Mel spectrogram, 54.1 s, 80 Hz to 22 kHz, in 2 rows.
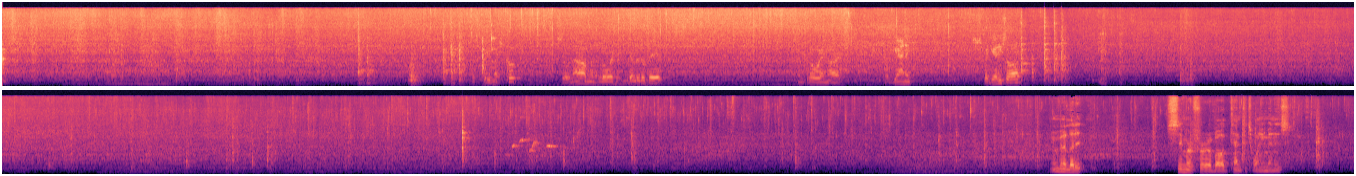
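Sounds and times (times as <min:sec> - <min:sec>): wooden spoon scraping a pan: 0:00.0 - 0:06.0
sauce sizzling in a saucepan: 0:00.0 - 0:54.0.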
